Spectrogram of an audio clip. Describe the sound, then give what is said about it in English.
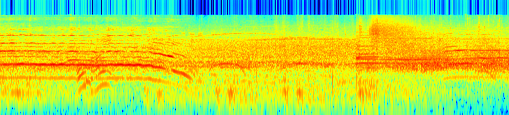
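A large crowd cheers loudly and continuously for Romania's performance, a man among them cheering and waving his flag, with overlapping shouts, rising and falling whoops, and a dense wash of voices that swells again near the end. “I think the man who's still cheering and waving his flag, I think maybe he's dual nationality, I think maybe he's Moldovan and Romanian, I don't know if that's possible.”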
